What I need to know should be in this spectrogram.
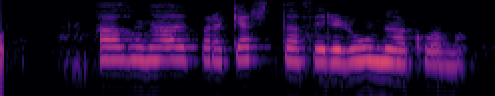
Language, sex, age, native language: Icelandic, female, 12, Icelandic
